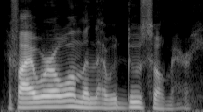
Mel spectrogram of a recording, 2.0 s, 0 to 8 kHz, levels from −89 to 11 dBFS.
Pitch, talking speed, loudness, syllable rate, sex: 125 Hz, 295 wpm, -18 LUFS, 7.7 syllables/s, male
